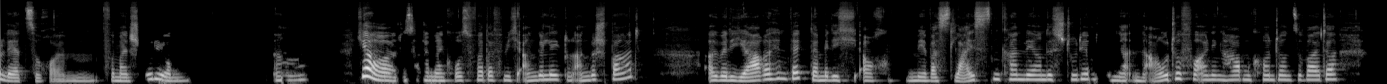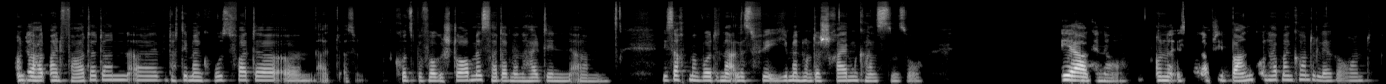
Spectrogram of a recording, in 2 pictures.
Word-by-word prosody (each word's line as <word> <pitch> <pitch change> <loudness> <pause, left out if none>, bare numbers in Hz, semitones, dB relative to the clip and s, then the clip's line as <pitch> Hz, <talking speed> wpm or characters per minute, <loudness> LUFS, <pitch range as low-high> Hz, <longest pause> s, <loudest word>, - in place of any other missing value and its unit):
leerzuräumen 155 - -3
für 170 - -7
mein 160 -1 -1
Studium. 170 -3 -1 0.8
Mhm. 200 +3 -7 0.5
Ja, 215 - +9
das 185 +1 -1
hatte 185 -1 -6
mein 175 -1 0
Großvater 185 +3 -4
für 190 +1 -10
mich 190 - -4
angelegt 210 +4 0
und 185 - -7
angespart 235 - -3 0.7
über 195 0 +3
die 185 -1 0
Jahre 180 +7 +4
hinweg, 270 +2 0
damit 190 -1 0
ich 185 -2 -4
auch 175 +1 -5 0.2
mir 175 0 -3
was 165 0 0
leisten 200 - -1
kann 230 -1 -2
während 220 -1 +1
des 220 - -1
Studiums 230 +1 -2
und 185 -3 -5
ein 170 -1 -4
Auto 220 - 0
vor 240 -4 -3
allen 210 - -2
Dingen 210 -2 -3
haben 210 0 -1
konnte 215 0 -3
und 205 -2 -1
so 215 - -6
weiter 215 +2 +1 0.6
und 195 - -1
da 185 - +5
hat 180 - +2
mein 180 -1 0
Vater 175 +3 -2
dann, 205 0 -2
äh, 195 0 -3
nachdem 190 +2 -5
mein 185 -1 0
Großvater, 190 +1 -2 0.2
ähm 90 0 -7
al - - -10
also, - - -15 0.3
kurz 180 0 -4
bevor 175 0 0
er - - -3
gestorben 185 +4 +1
ist, 210 - +3
hat 175 - -2
er 170 - +1
dann 160 -1 -2
halt 165 +1 -2
den, 160 -1 -3
ähm 150 -1 -9 0.5
wie 195 - -4
sagt 210 +2 +1
man, 195 -3 -2
wo 185 - +3
du 180 - -10
denn 180 - 0
alles 175 +1 +1
für 185 - -5
jemanden 180 0 -1
unterschreiben 175 +1 +4
kannst 160 -1 +2
und 160 - -6
so? 160 -1 -9 1.4
Ja, 195 -4 +12
genau. 160 -1 -7 0.3
Und 185 0 +2
dann 175 - -1
ist 170 +2 -5
er 190 - -4
auf - - -2
die 195 - -7
Bank 175 +4 +2
und 205 - -3
hat 210 - -1
mein 210 -1 -1
Konto 215 -1 -4
leergeräumt 175 0 -6
185 Hz, 195 wpm, -21 LUFS, 170-210 Hz, 1.4 s, Ja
